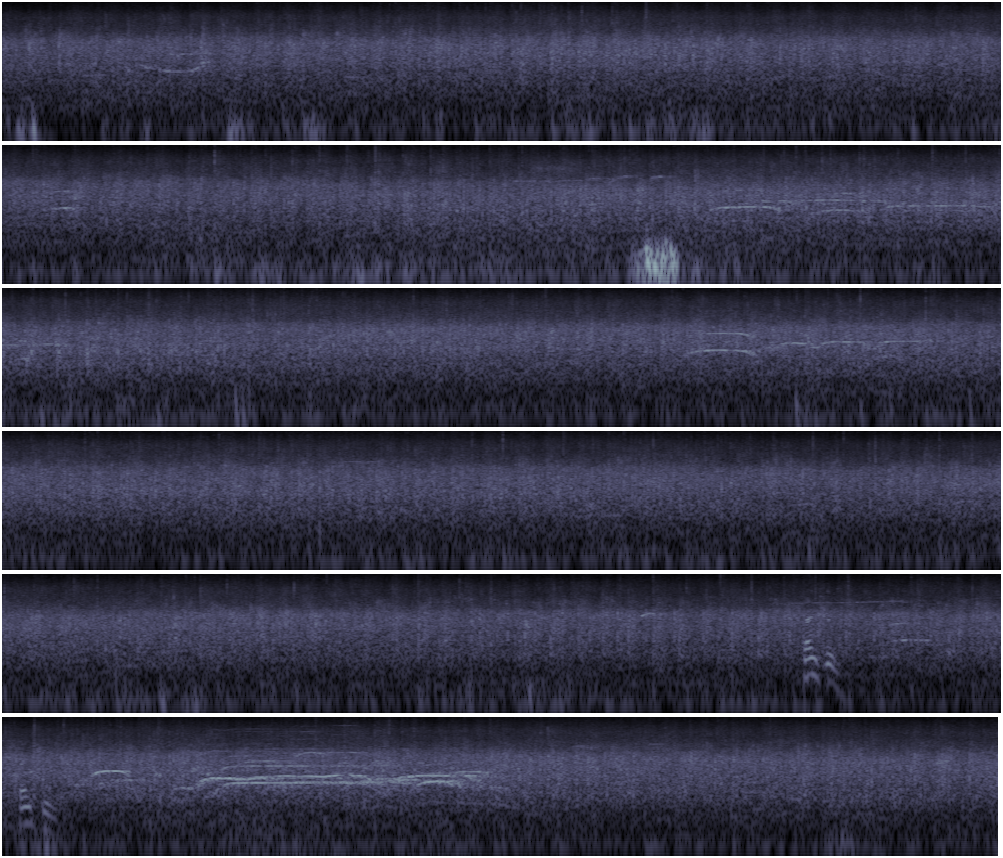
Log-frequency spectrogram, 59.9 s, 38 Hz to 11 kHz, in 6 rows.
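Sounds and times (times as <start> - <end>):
audience clapping: 0.0 - 59.9
short cheers: 1.2 - 2.2, 10.3 - 11.0, 15.0 - 21.0, 26.7 - 29.5, 47.9 - 56.0.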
